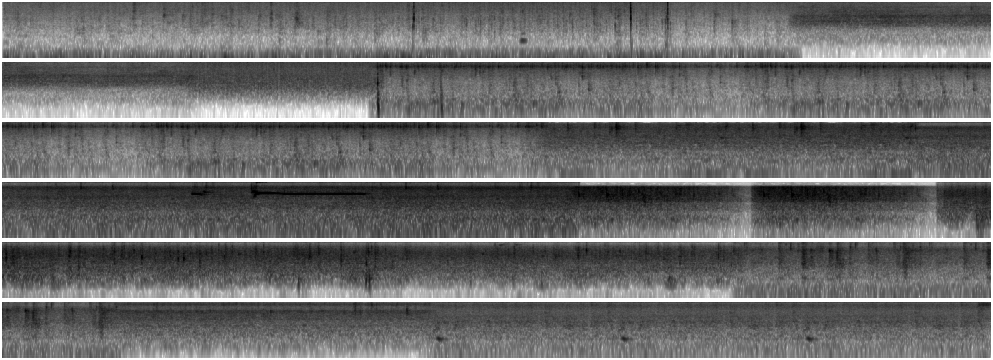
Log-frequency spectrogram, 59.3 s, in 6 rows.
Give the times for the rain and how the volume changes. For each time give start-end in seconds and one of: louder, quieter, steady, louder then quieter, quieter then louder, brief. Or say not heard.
0.0-59.3 louder then quieter.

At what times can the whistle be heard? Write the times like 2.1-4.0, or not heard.
13.6-14.3, 31.6-33.4.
